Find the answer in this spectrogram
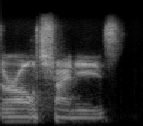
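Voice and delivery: put-on muttered aside under breath. Telling a story, the speaker quotes a grandpa muttering under his breath. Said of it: "under his breath, he mutters".

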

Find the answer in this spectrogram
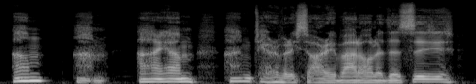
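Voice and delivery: low, flat, level monotone voice. Reading a story aloud, a floating bubble apologizes: monotone voice. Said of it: "a monotone voice seems to say".

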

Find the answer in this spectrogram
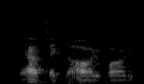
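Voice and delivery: said all low. Answering who you pick in a match: said all low. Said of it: "I like how you said that all low".

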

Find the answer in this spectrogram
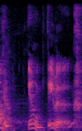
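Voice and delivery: put-on spoiled socialite voice. Joking with another speaker about Schitt's Creek: Alexis voice. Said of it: "you sounded like Alexis".

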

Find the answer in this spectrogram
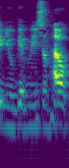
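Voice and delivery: put-on spy voice with Scottish accent. Retelling a James Bond confessional scene: Sean Connery impression. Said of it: "doing my Connery impression".

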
